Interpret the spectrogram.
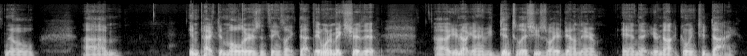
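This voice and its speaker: A man's voice: deep voice, a little mellow, dry recording. A middle-aged man answering casually as a podcast guest, close on a desktop condenser mic. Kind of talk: casual interview storytelling. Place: home room with bookshelf, indoors. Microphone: desktop condenser mic with pop filter, close up.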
